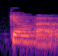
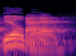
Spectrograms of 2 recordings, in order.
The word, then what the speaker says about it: Guillebeau: Chris Guillebeau. Yeah. Guillebeau.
